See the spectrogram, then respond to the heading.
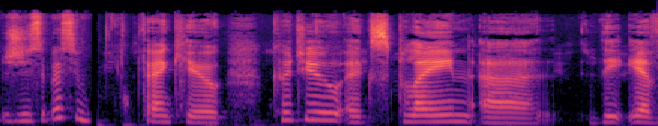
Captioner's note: speaking French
